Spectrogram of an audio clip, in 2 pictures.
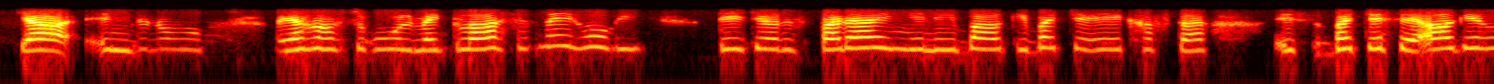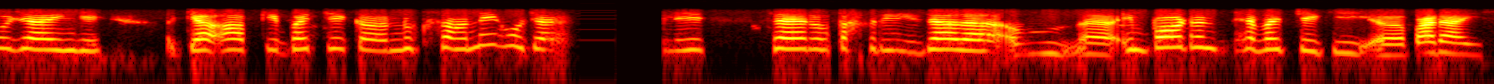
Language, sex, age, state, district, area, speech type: Urdu, female, 30-45, Jammu and Kashmir, Srinagar, urban, conversation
